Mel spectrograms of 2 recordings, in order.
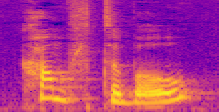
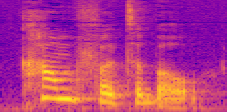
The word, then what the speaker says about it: comfortable: will end all confusion you can either say it with three syllables comforta bow comfortable or with four syllables comforter Bowl comfortable I personally say it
